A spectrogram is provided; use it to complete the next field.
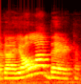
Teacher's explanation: Só que quando a gente lê gaiola aberta, você não lê separadas as duas palavras, a gente faz uma junção, né? A gente fala gaiola aberta, parece que é um A só. Então aqui nós vamos contar a sílaba lá do gaiola com a sílaba A do aberta, porque a gente fala essas duas sílabas juntas como se a palavra fosse uma só.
